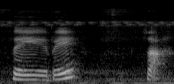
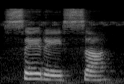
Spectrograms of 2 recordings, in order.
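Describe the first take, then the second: First: The z is said as a th sound. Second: The z is said as an s sound. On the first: "Na Espanha" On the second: "No Chile"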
